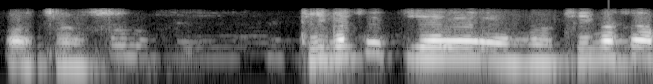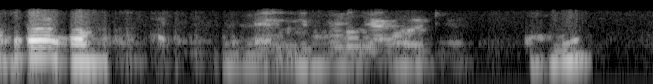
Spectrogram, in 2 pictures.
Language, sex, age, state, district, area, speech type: Bengali, male, 45-60, West Bengal, Uttar Dinajpur, urban, conversation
